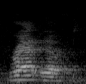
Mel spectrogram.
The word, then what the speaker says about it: Rat F**ked: so but I'm like how do you set pronounce an asterisk so what is it being recorded for community access TV so I'm going to go with the Terry Gross version and say rat eft and this is an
